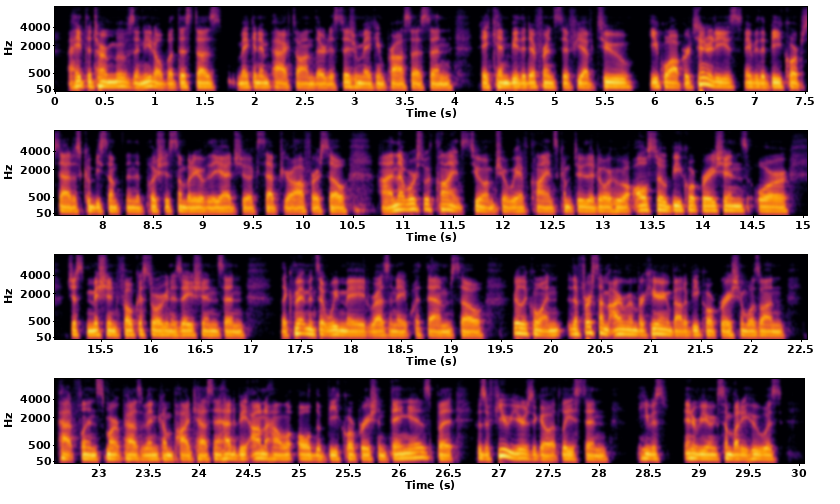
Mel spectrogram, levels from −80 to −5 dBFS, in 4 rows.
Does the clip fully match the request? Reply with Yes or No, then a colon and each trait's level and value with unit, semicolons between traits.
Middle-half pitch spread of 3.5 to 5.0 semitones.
No: average, 2.7 semitones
